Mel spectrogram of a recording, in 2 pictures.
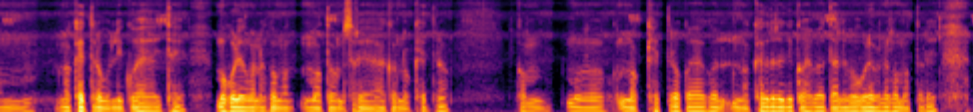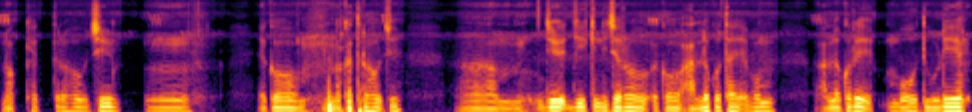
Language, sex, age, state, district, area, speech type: Odia, male, 30-45, Odisha, Ganjam, urban, spontaneous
